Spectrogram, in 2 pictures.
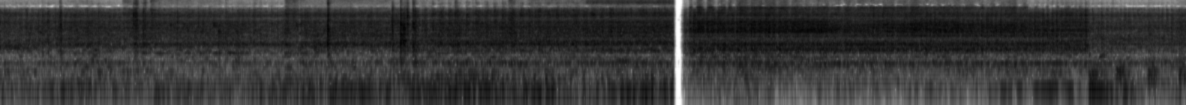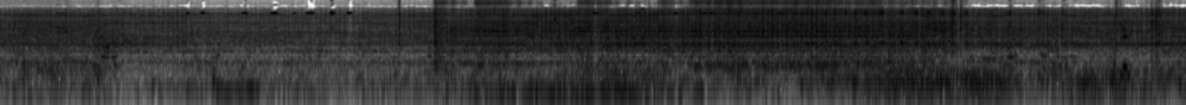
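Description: Cylinder boring machine running on an engine block, its boring head cutting the cylinder bore with a steady mechanical noise. The sound breaks off for an instant about a third of the way in, then carries on with a changed tone.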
